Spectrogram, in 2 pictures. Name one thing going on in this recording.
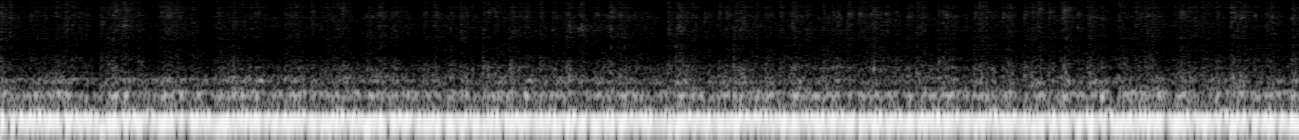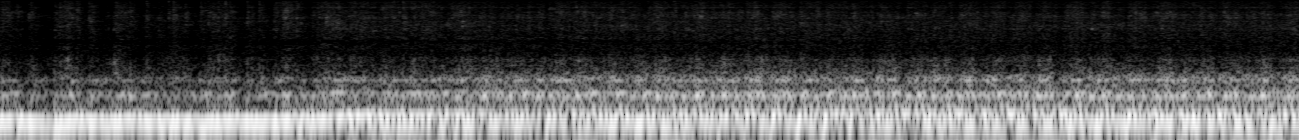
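A large engine idles loudly with a deep, steady rumble close by.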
